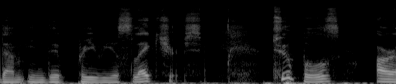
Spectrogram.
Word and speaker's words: tuple: change the name to tuples. And I've heard people pronouncing this as a tuple or tuple, so you may choose whatever you want, okay? But I call it tuple.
